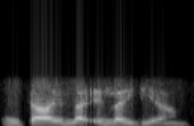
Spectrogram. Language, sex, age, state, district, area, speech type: Kannada, female, 30-45, Karnataka, Tumkur, rural, conversation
